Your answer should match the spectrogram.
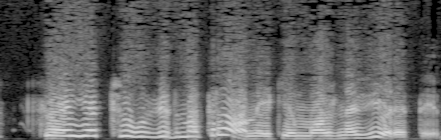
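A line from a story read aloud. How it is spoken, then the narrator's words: Loud, ostensibly aside remark. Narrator (Ukrainian): додав ротмістр, звертаючись нібито до друга, якого прозивали Шпіцом, але так голосно, що всі чули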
